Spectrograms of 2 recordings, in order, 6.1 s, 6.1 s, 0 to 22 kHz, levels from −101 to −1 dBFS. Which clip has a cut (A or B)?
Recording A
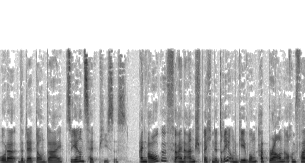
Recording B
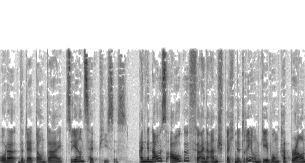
A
